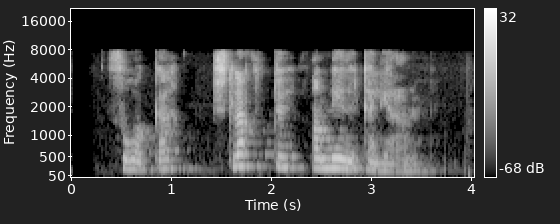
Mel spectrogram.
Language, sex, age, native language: Icelandic, female, 50-59, Icelandic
